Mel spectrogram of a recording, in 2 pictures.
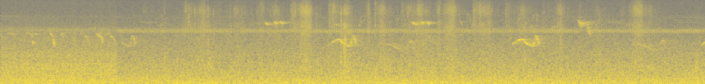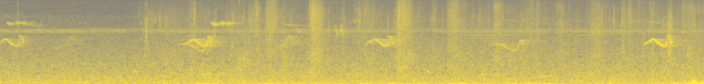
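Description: Quiet rural ambience: a bird repeating a short up-and-down chirp every second or two over a steady high insect drone, with one low thump near the end.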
